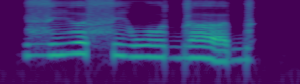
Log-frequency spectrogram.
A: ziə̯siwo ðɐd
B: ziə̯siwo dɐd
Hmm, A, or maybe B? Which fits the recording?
B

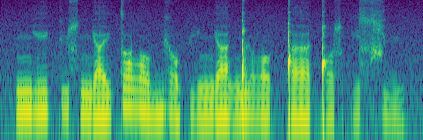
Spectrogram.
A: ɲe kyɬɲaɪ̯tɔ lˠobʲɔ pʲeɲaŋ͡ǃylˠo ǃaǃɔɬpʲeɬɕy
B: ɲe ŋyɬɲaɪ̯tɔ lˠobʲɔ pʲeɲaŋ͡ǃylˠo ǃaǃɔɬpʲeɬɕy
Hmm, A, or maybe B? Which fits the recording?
A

